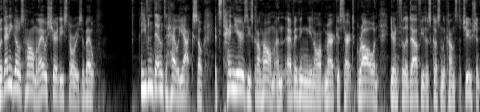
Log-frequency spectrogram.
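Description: With an Irish accent, a man speaks at a very fast pace and a medium pitch. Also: ordinary pitch variation. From Ireland. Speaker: podcast guest and public speaker. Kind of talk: casual interview. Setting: studio.

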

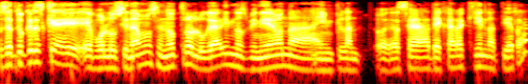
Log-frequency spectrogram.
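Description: Here a man uses an ordinary speaking voice at a medium pitch and a fairly quick pace, with ordinary pitch variation. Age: 20s. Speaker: podcast co-host. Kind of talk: casual chat.

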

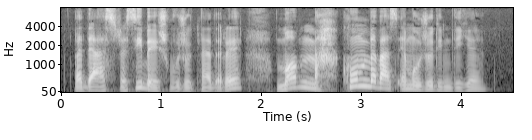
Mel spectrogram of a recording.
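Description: On a very clean recording with a silent background, a man speaks at medium pitch with very wide pitch swings. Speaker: podcast host. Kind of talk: solo explanatory monologue. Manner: measured, conversational.

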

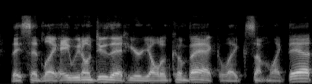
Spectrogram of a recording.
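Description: Against a quiet background, a man with a Southern accent talks very fast at a fairly low pitch. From Alabama, US South. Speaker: comedian. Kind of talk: casual chat.

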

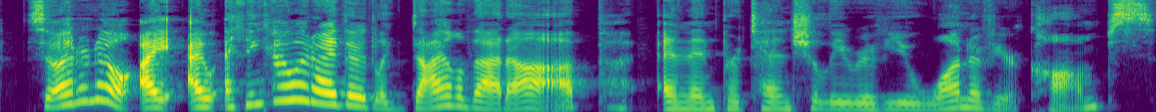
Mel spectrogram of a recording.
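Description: At a fairly quick pace, a woman with an ordinary speaking voice and medium pitch is heard in a dry, close sound with no echo. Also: lively intonation. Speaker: literary agent. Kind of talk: casual chat.

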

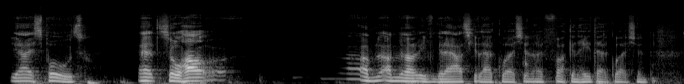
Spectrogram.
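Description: Somewhat breathy and fairly high in pitch, this man talks at a moderate pace with ordinary pitch variation and long, frequent pauses. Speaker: podcast host, army veteran. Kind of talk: interview.

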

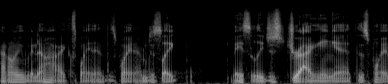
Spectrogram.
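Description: In a dramatic tone, a man rushes along at a very fast pace. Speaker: podcaster. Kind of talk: late-night solo rant, rambling confessional monologue. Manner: rambling, hesitant, full of fillers and restarts; emotional, self-doubting, dramatic and candid.

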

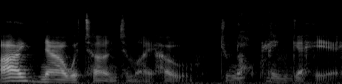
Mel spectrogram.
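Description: A man in a put-on character voice, hissing, at a moderate pace.

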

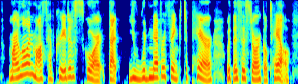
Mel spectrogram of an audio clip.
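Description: Speaking at a moderate pace with lively intonation, a woman with a fairly high pitch has an unremarkable speaking voice, captured in a dry, close sound with no echo on a very clean recording with a silent background. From Canada. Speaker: podcast co-host. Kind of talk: casual chat; scripted narration.

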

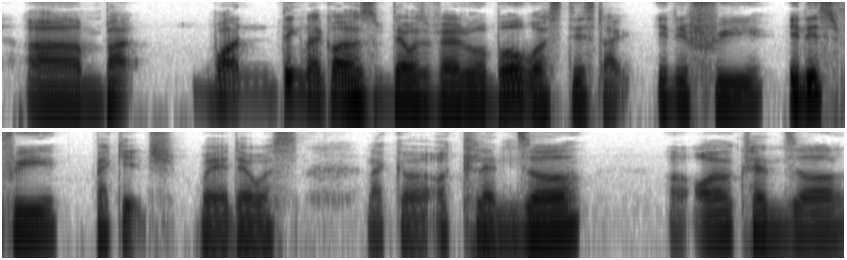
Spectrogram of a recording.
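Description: A man speaks very slowly at medium pitch, with a dark, mellow tone, ordinary pitch variation and big swings in loudness. The sound is dry and close with no echo, on a very clean recording with a silent background. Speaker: solo podcaster. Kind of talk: casual monologue. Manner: hesitant, many filler words.

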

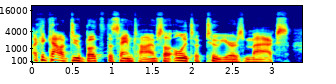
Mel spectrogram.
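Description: With an American accent, a man speaks at a medium pitch in a bright, sharp tone, captured in a very clean recording with a silent background and a dry, close sound with no echo. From US South, small-town Georgia. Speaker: podcasting coach and YouTuber. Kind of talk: casual interview chat.

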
